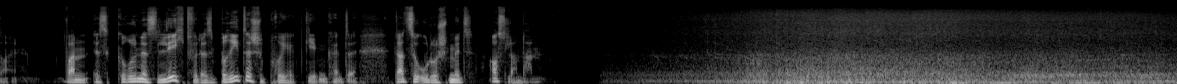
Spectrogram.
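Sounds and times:
speech: 0.7s - 5.5s
rough surf of the stormy sea between Northern Ireland and Scotland: 6.7s - 11.7s
gusting wind buffeting the microphone: 7.2s - 11.7s.

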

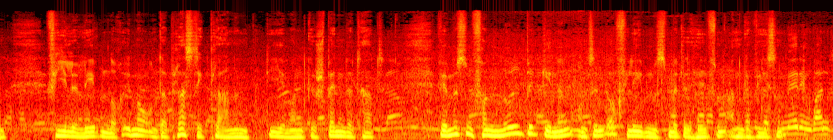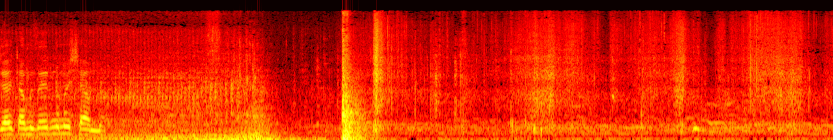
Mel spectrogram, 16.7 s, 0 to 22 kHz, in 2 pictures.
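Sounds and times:
speech: 0.0s - 9.8s
World Food Programme truck engine rumbling and idling in Mozambique: 3.6s - 12.0s.

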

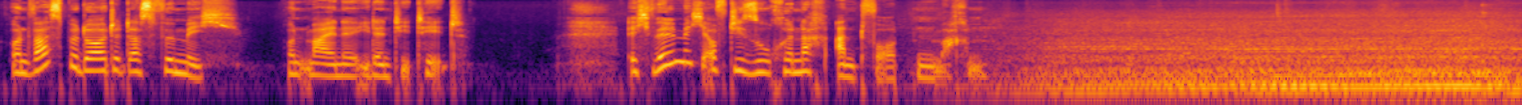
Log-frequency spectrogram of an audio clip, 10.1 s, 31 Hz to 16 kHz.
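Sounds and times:
speech: 0.1s - 3.2s, 3.8s - 6.8s
engine rumble inside a moving city bus: 6.6s - 10.1s
road noise inside a moving city bus: 6.6s - 10.1s.

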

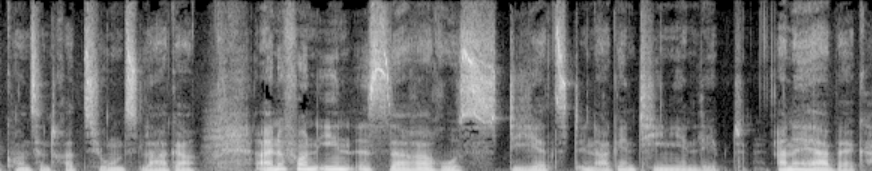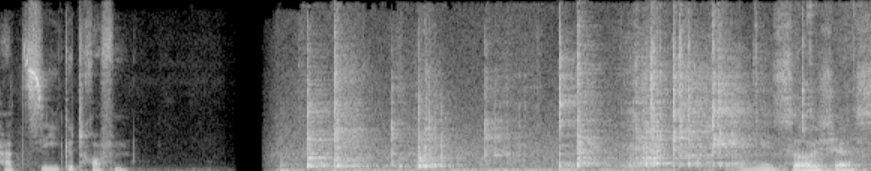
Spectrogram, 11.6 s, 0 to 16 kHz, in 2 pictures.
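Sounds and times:
speech: 0.1s - 6.8s, 10.8s - 11.6s
dented metal pots clanking and scraping as they are handled and turned: 7.7s - 11.5s.

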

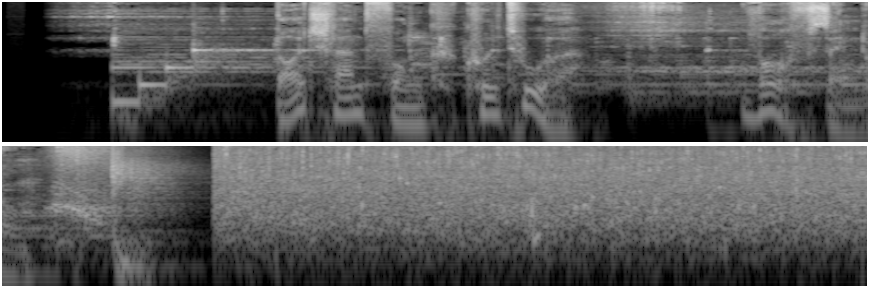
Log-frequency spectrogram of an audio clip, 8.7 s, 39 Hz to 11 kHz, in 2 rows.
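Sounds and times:
speech: 0.6s - 5.0s
water trickling and bubbling: 5.4s - 8.6s.

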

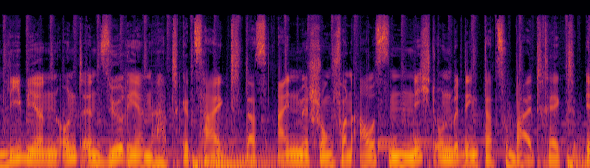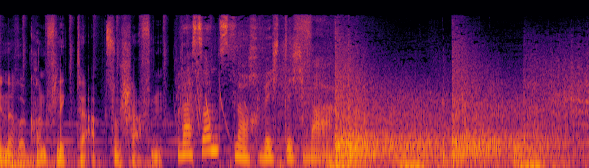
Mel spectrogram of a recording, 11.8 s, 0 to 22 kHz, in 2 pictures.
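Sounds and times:
speech: 0.0s - 9.8s
fireworks and firecrackers crackling: 8.9s - 11.7s
loud firework bursts: 9.2s - 11.7s.

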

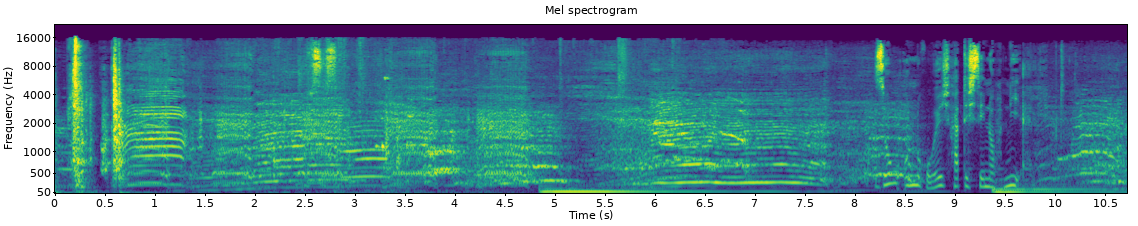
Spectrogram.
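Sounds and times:
hungry cows mooing: 0.6s - 8.8s, 9.8s - 10.7s
deep low rumble: 4.8s - 7.5s, 9.4s - 10.7s
speech: 8.8s - 10.1s.

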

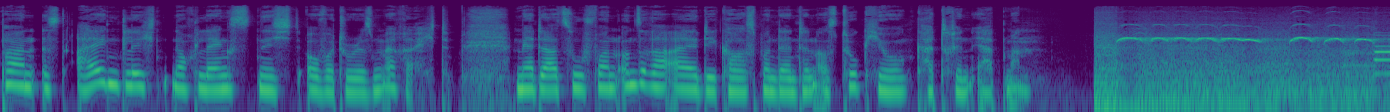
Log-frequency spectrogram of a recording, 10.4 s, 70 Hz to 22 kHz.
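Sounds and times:
speech: 0.1s - 7.8s
security guard blowing a whistle at a street crossing in a small Japanese town: 8.2s - 10.4s.

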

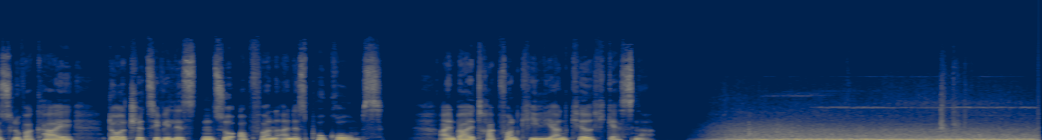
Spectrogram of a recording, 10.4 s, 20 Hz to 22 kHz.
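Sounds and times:
speech: 0.0s - 7.2s
faint high tonal whine: 7.0s - 10.4s
vehicle traffic rolling across a cantilevered bridge over the Elbe in Ústí nad Labem: 7.0s - 10.4s.

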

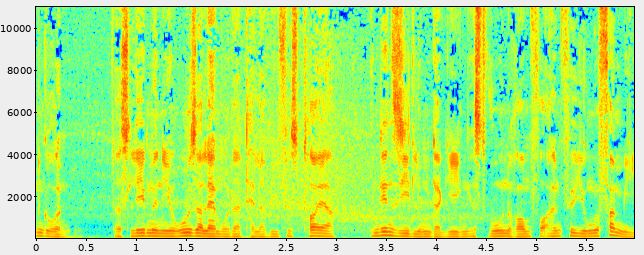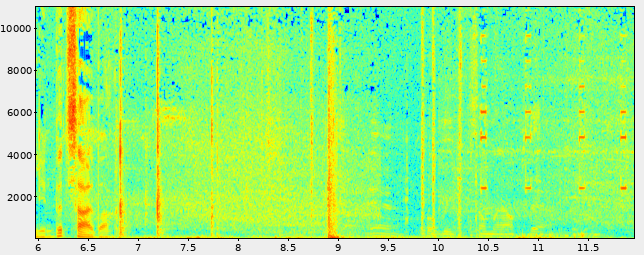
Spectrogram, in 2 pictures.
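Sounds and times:
speech: 0.0s - 7.0s
car engine humming as the vehicle pulls away: 0.0s - 11.9s
car door slamming: 8.6s - 10.5s.

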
